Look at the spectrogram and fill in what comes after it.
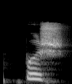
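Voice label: "пыш", Komi, female; kpv audio dict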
